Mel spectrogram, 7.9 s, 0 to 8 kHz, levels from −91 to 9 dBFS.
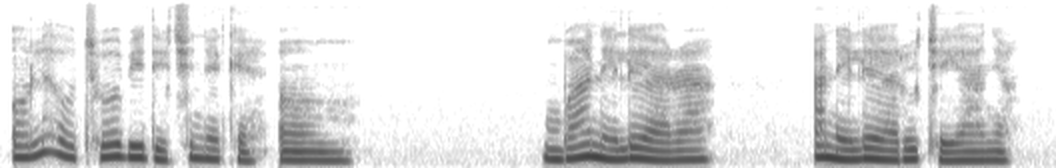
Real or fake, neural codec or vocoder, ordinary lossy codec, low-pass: real; none; none; 7.2 kHz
